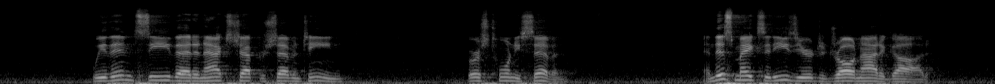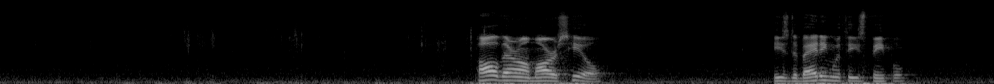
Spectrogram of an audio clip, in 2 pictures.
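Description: A man reads aloud calmly into a microphone, with pauses, in an echoing room.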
